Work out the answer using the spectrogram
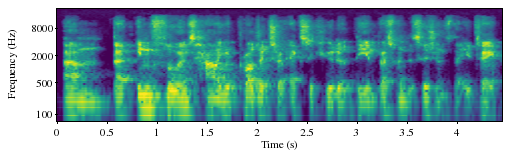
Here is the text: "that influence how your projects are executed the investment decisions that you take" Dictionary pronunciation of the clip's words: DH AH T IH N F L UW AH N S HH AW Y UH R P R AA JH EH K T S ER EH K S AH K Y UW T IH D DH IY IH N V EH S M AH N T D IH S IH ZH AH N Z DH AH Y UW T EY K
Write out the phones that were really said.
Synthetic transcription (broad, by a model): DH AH T IH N F L UW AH N S HH AW Y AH R P R AA JH EH K T S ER EH K S AH K Y UW T IH D DH IY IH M V EH S M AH N D IH S IH ZH AH N Z DH AH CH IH T EY K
